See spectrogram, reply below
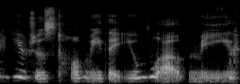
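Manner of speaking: high, creepy, eerie, mocking psycho whisper.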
